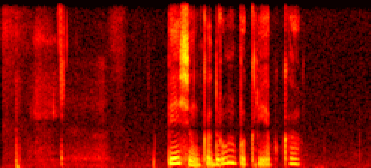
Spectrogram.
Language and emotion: Russian, sad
